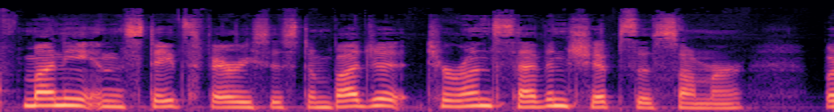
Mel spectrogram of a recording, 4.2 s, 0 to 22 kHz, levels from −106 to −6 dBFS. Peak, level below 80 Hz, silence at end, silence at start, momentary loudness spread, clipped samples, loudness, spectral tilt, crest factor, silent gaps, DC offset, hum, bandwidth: -14 dBFS; -68 dBFS; 0 s; 0 s; 9 LU; under 0.1%; -30 LUFS; -5 dB/octave; 14 dB; none; under 0.1%; none; 14.5 kHz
